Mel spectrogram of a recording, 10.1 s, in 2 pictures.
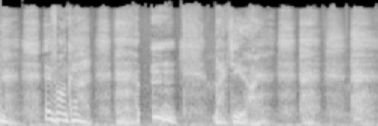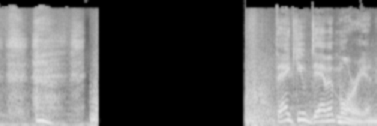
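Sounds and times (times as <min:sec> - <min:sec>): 
speech: 0:00.0 - 0:03.8, 0:08.7 - 0:10.0
runner wheezing breaths during a race: 0:01.2 - 0:02.8, 0:03.4 - 0:06.3.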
